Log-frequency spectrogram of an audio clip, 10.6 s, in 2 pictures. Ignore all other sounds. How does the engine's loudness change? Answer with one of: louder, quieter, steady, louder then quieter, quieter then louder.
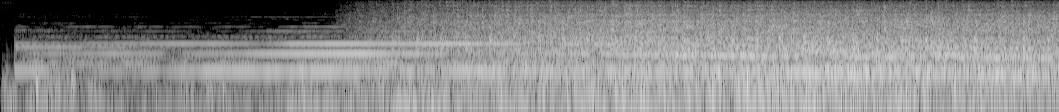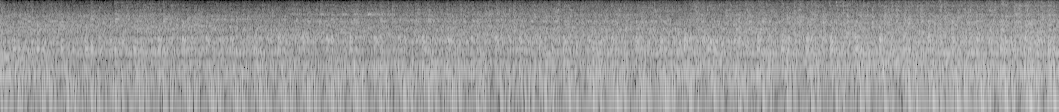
steady.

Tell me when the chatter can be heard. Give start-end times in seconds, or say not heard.
not heard.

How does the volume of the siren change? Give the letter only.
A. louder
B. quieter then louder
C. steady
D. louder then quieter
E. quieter
A.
